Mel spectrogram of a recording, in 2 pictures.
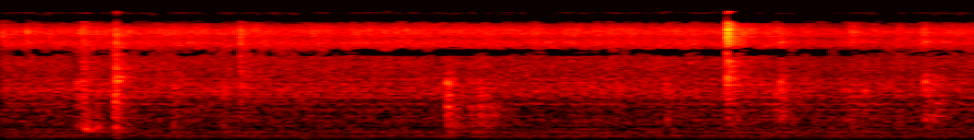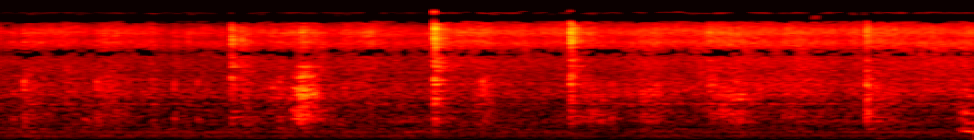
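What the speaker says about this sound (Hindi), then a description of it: "उसको अच्छे से भूनेंगे, नमक डाल देंगे" Masala frying in a pan for a Bengali-style curd fish curry, a quiet steady sizzle with scattered soft clicks and scrapes of a spoon stirring.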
